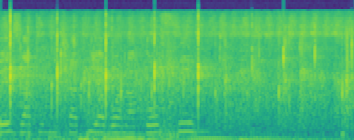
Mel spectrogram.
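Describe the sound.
A church audience claps and cheers in praise, with sharp claps falling on a steady beat about every half second. Raised voices carry over the clapping.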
